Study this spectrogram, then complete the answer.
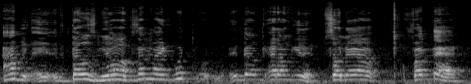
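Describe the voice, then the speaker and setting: A man's voice: a little high, a little mellow, a little hiss or hum, low-quality recording. A man vlogging casual celebrity gossip commentary, rambling and conversational and laughing at his own asides.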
